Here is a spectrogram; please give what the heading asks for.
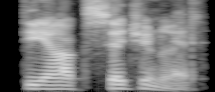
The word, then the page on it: Deoxygenate: American English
